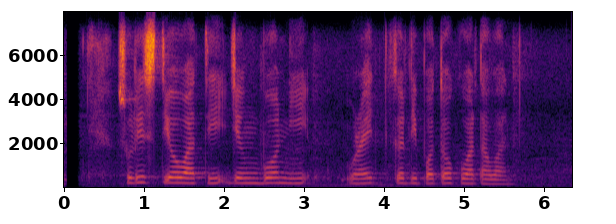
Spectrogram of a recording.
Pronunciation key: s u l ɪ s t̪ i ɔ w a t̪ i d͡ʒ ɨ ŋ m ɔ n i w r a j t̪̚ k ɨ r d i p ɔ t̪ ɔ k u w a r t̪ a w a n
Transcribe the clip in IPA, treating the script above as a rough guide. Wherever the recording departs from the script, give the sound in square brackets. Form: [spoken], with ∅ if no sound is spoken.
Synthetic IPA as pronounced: s u l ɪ s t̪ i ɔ w a t̪ i d͡ʒ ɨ ŋ [b] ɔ n i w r a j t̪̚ k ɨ r d i p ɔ t̪ ɔ k u w a r t̪ a w a n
